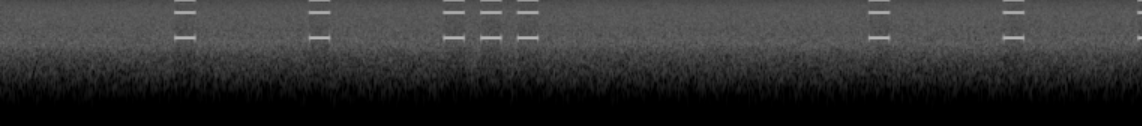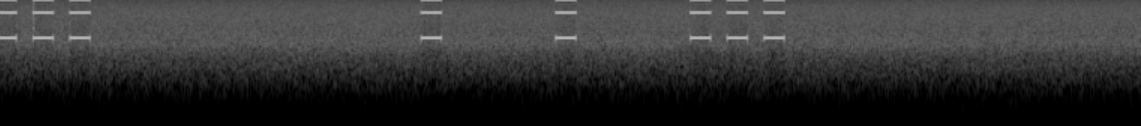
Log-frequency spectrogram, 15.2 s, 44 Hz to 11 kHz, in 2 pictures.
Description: Beep code, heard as beeps from a small speaker, played three times, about 2050 Hz. 1-1-3. In Phoenix BIOS tables: CMOS read or write failure.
